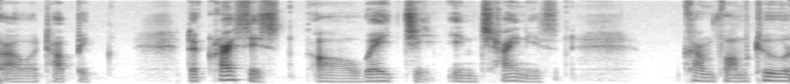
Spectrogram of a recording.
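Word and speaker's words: 危: Chinese words about the term crisis pronounced as way.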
